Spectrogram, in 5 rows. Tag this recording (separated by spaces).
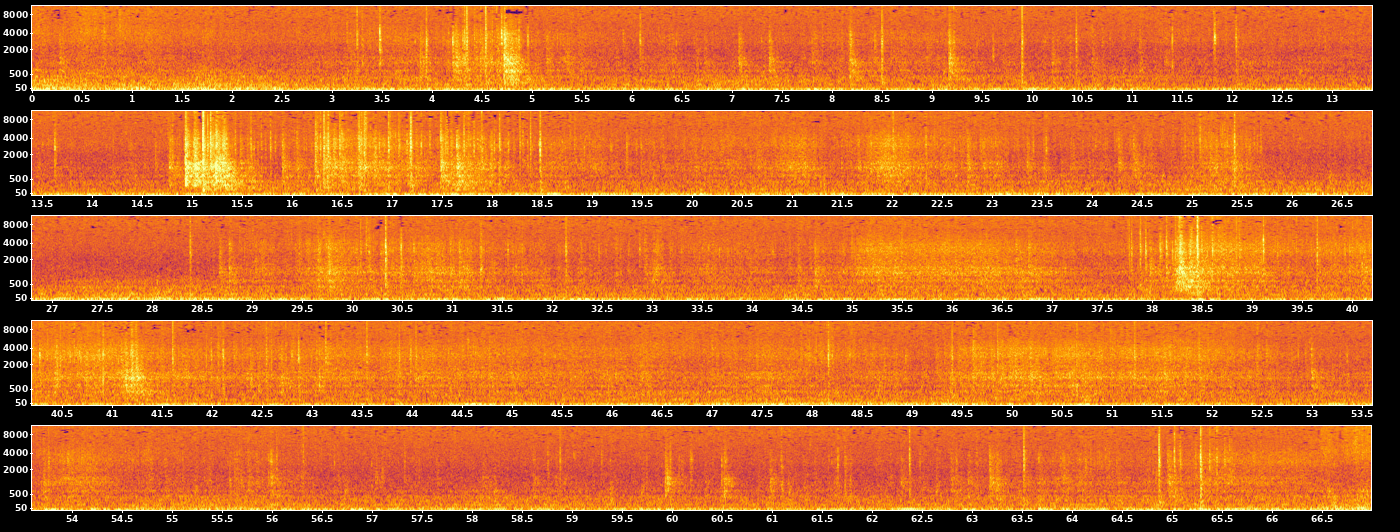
rain h4n atmosphere windscreen zoom automobile ambience stereo window car field-recording ambient vehicle pitter-patter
